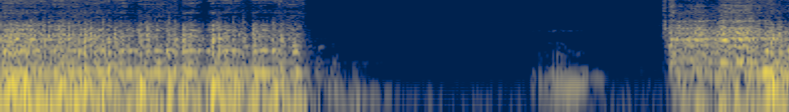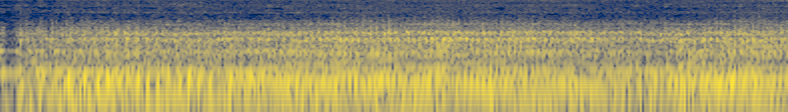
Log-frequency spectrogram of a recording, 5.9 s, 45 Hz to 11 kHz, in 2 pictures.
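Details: Old 90hp Johnson outboard on a 1987 Crestliner aluminum boat, sat about a year with fresh plugs, primed with starting spray: cranks, catches roughly, cuts out, then fires and surges unevenly; hard starting, carbs and fuel lines to be removed and cleaned.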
